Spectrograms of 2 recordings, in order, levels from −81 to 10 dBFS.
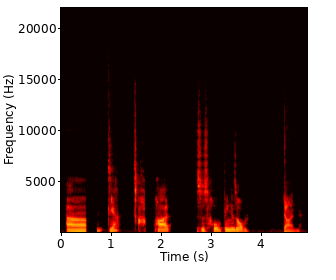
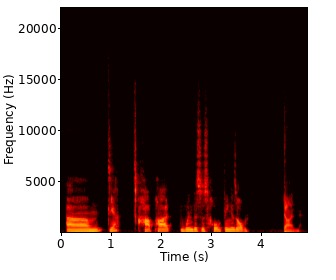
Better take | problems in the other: second | audio cutting out; at 0.5 s, at 1.5 s and at 2 s for 0.5 s

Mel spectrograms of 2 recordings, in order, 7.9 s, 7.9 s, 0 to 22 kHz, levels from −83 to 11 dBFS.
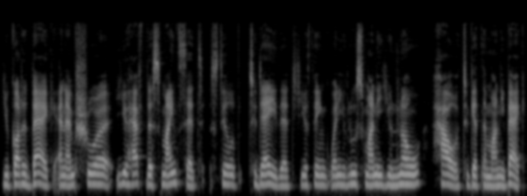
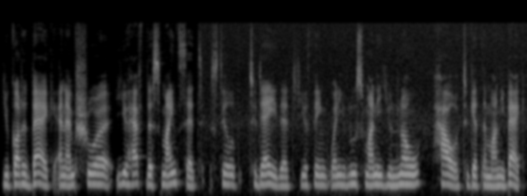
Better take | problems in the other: first | hiss; faint; from 3 s on; 20 dB below the speech

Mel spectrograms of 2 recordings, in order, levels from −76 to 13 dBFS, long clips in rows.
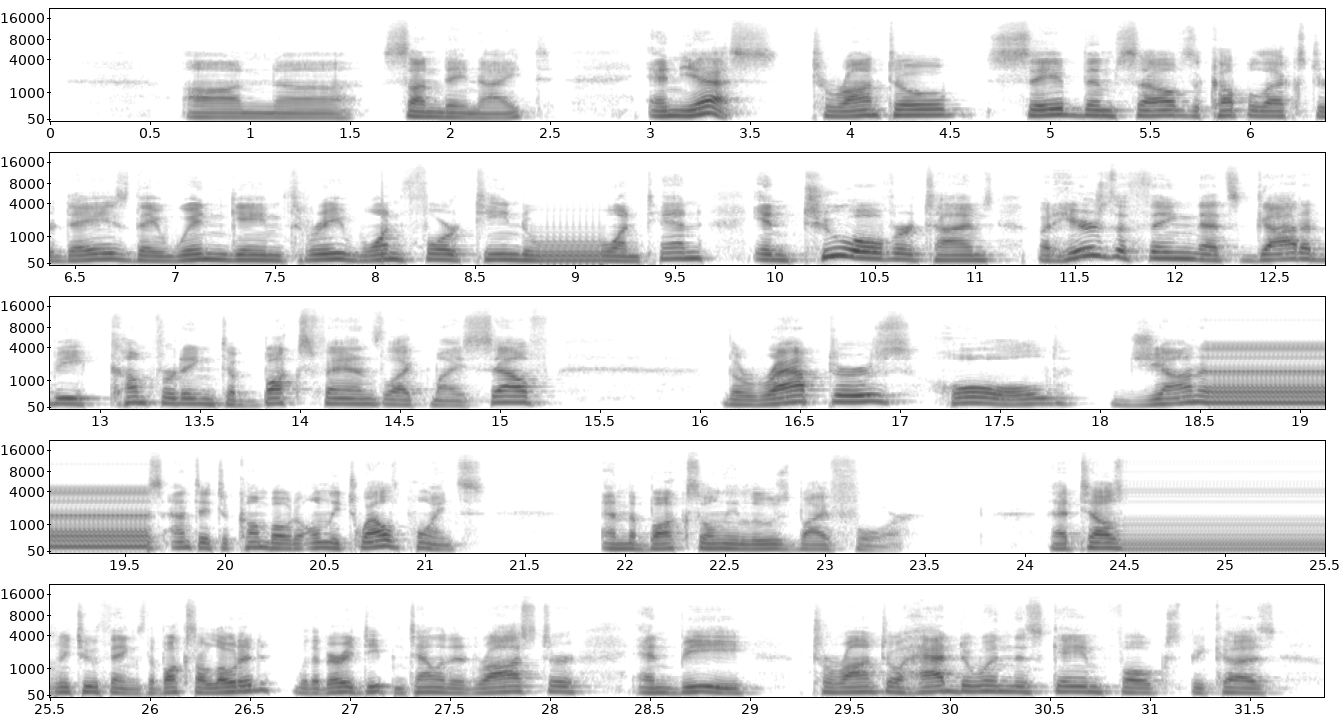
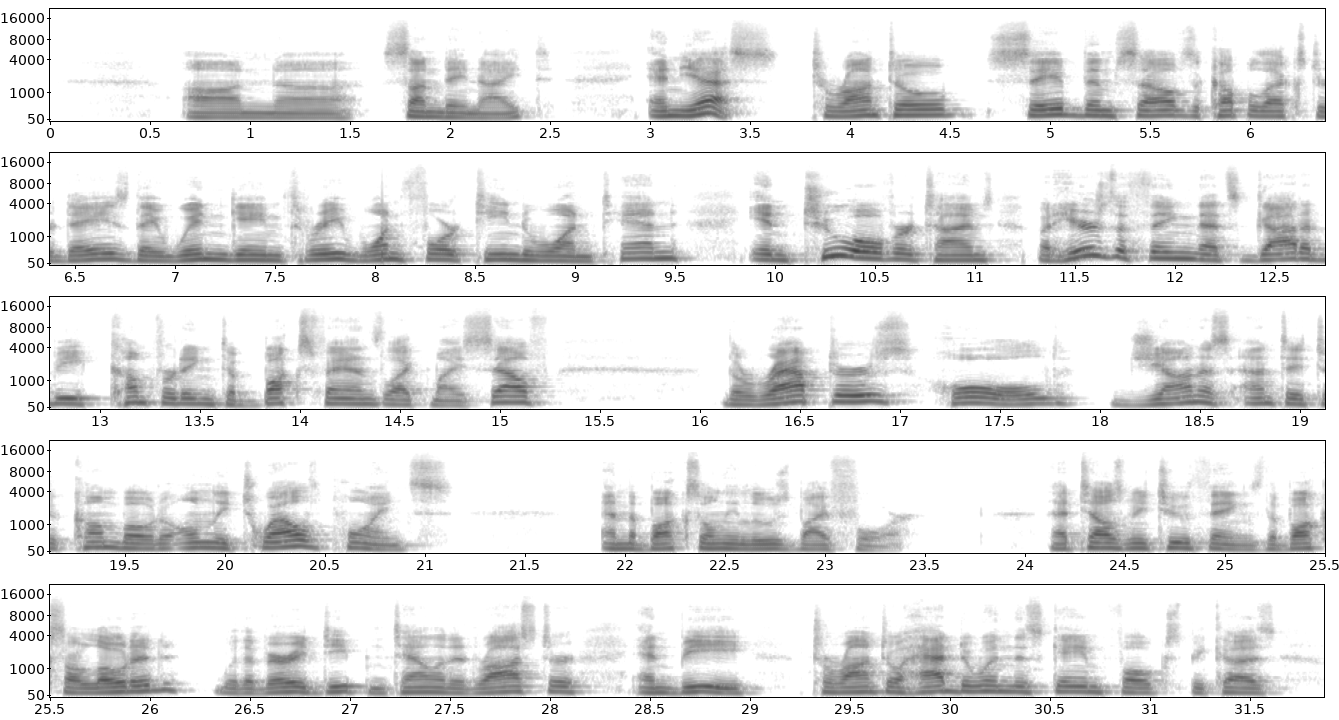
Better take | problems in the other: second | audio freezing; at 9 s, at 19 s for 1 s and at 25 s for 1 s

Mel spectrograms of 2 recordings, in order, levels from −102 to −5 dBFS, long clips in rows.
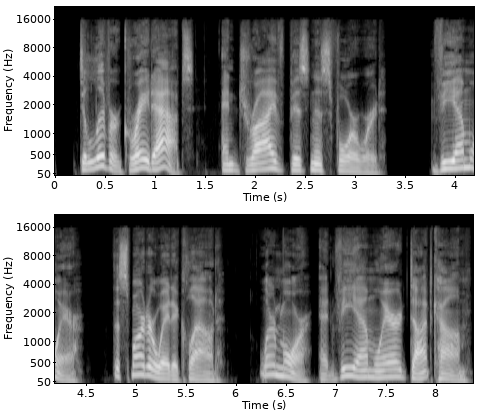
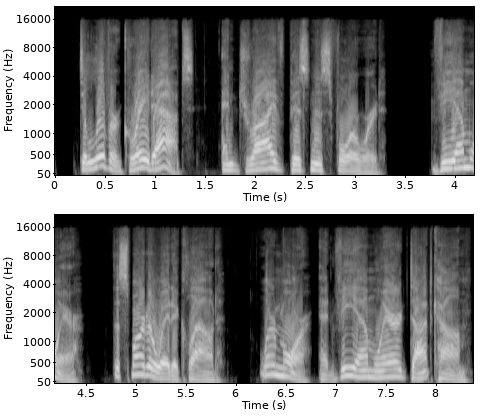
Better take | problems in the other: first | distortion; slight; 7% of the sound clipped

